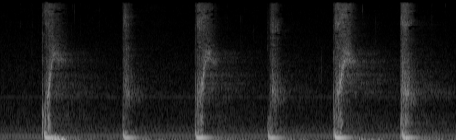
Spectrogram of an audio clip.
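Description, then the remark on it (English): Six wet, sloshing footsteps at a steady, unhurried pace, approaching and getting closer before stopping, each a splashy thud with a brief watery trail, heard alone against a low background hum. “That's the sound of sloshing footsteps.”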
